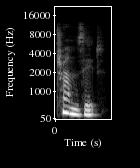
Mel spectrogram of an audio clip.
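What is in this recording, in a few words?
"transit", British English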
